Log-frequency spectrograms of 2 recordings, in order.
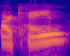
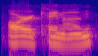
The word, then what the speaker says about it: Arcanine: actually quite funny because most people pronounce it Arcane but it's R canine yeah that's what I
